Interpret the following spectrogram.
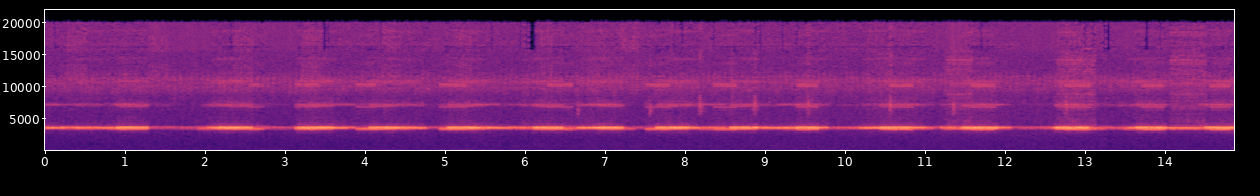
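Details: Cricket chirping in a steady, very high-pitched ringing trill, pulsing louder roughly once per second over a faint, quiet background.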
